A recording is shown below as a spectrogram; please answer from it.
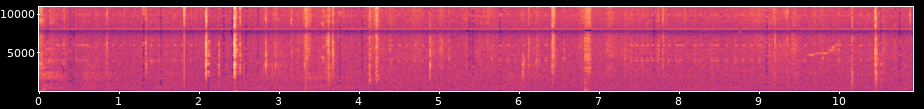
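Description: Faint, irregular small clicks and ticks of a precision screwdriver and tiny screws on a Nook HD tablet's metal back plate as the screws are driven in and tightened.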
